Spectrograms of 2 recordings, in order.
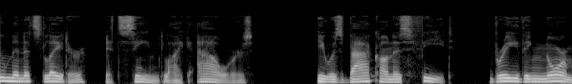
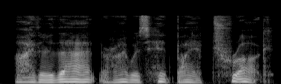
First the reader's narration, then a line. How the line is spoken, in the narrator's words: he groaned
